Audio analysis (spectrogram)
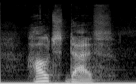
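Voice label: "houtduif", Dutch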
